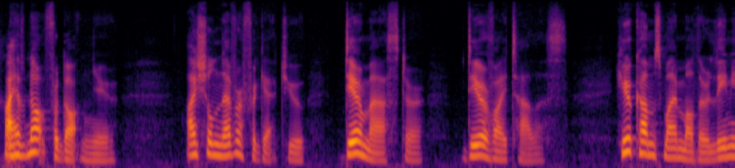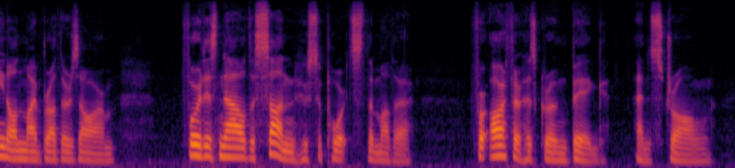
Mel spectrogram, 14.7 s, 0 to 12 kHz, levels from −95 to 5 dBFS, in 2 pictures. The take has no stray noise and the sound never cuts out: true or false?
true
